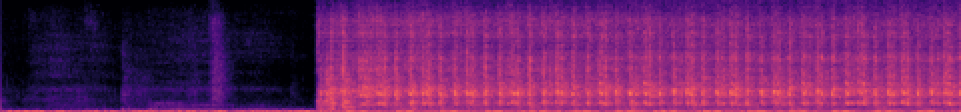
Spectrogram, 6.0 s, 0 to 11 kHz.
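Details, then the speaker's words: 1973 Honda CB350G, not run in 10 years, new battery, in neutral, choked, carb leaking: quiet clicks then steady cranking about four pulses a second that never catches; no spark at plugs, points then cleaned. "Alright, I gotta check if it's getting spark. Yeah, so I wasn't getting any spark on the plugs, so I went in and cleaned up the points a bit."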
